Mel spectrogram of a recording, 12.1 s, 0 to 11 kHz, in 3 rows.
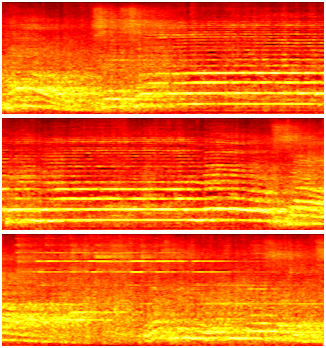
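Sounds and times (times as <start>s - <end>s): announcer calling over pa: 0.0s - 12.0s
thin steady high tone: 8.2s - 11.2s.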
